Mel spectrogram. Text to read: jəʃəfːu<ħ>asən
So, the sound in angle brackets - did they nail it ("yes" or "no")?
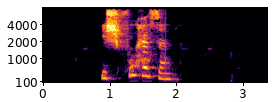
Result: yes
